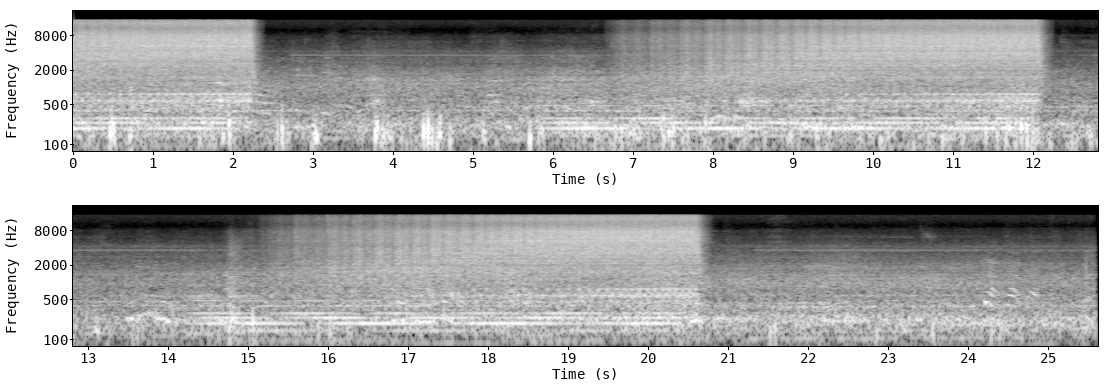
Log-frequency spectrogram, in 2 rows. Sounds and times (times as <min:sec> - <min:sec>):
Speech: 0:01.7 - 0:04.0, 0:05.0 - 0:06.7, 0:23.4 - 0:25.0.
